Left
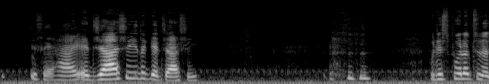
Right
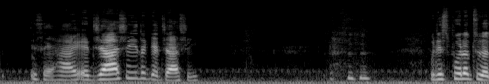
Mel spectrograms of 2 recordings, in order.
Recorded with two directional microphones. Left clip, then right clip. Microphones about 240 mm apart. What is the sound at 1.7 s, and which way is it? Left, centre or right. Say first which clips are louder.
Speech: right 2 dB; centre.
